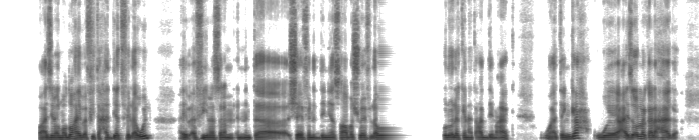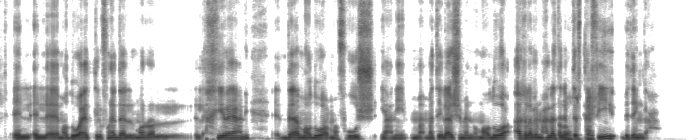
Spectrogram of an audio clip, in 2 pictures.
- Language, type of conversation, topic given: Arabic, advice, إزاي أتعامل مع خوفي من الفشل وأنا ببدأ شركتي الناشئة؟
- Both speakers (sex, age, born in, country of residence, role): male, 20-24, United Arab Emirates, Egypt, advisor; male, 35-39, Egypt, Egypt, user
- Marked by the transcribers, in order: distorted speech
